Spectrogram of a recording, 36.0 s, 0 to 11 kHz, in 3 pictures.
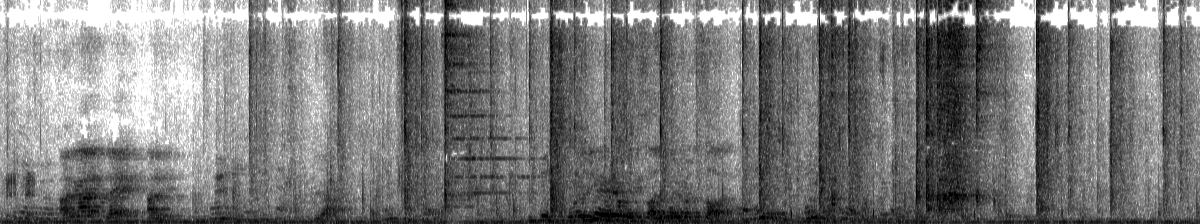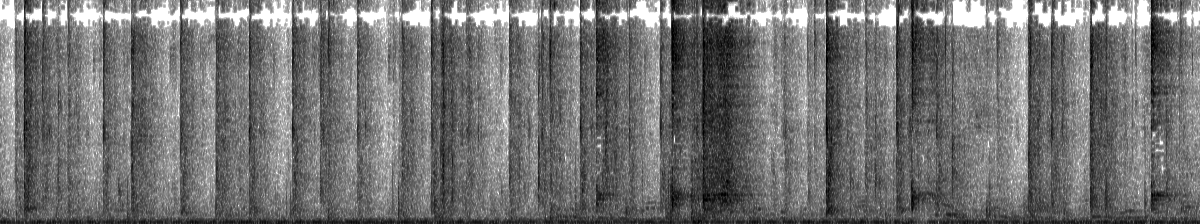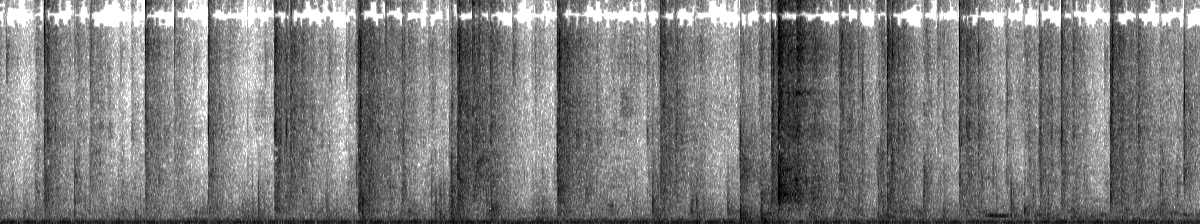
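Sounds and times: steady low hum: 0:00.0 - 0:36.0
metallic clinks of blades: 0:04.0 - 0:15.6, 0:16.3 - 0:29.0.

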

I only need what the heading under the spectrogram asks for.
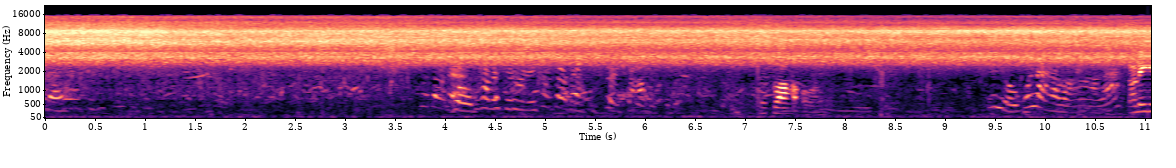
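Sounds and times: people's voices: 0:00.0 - 0:11.0
steady hiss: 0:00.0 - 0:11.0.

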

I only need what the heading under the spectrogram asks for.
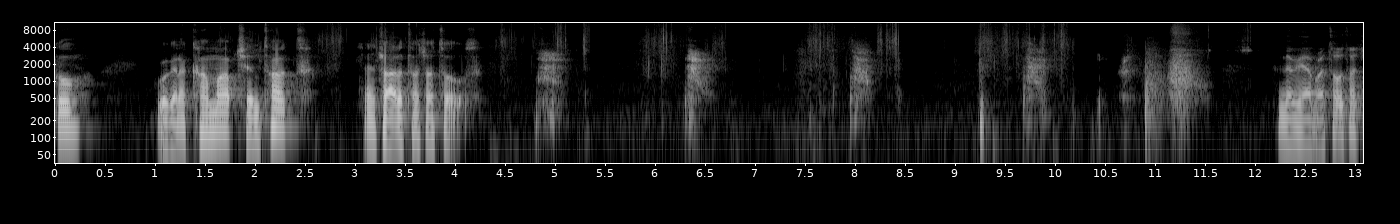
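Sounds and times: sharp breathy exhales: 0:10.6 - 0:11.9.

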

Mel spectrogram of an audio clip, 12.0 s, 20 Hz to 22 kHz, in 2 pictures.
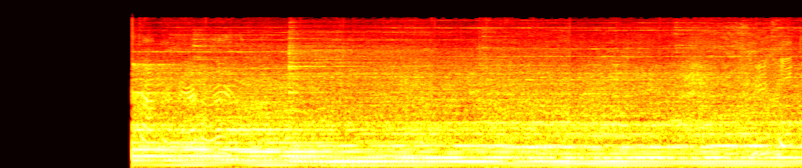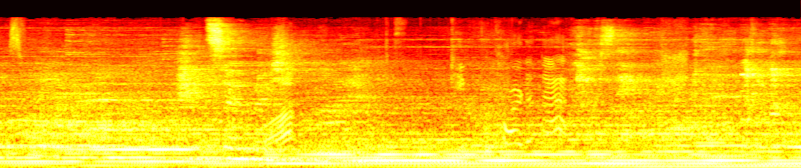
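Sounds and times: amplified concert music chords: 0:01.0 - 0:12.0.

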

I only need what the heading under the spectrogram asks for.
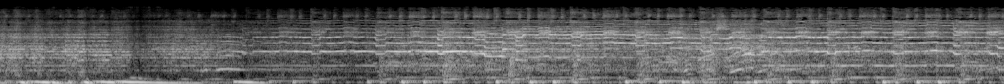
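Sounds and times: dance music from live band: 0:00.0 - 0:10.0.

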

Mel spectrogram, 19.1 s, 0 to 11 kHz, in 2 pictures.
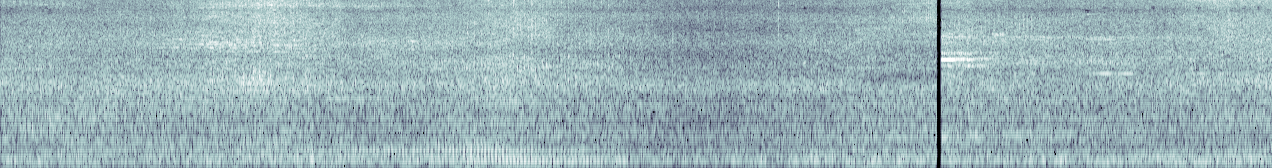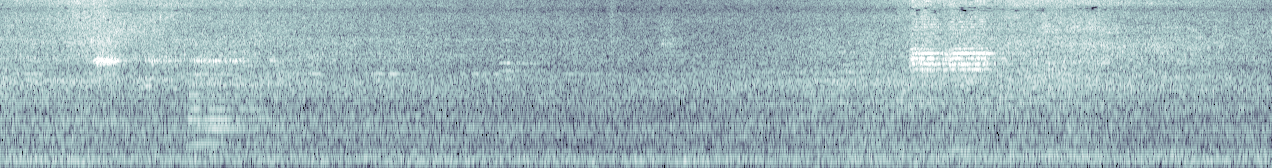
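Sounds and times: road traffic: 0:00.0 - 0:19.0.

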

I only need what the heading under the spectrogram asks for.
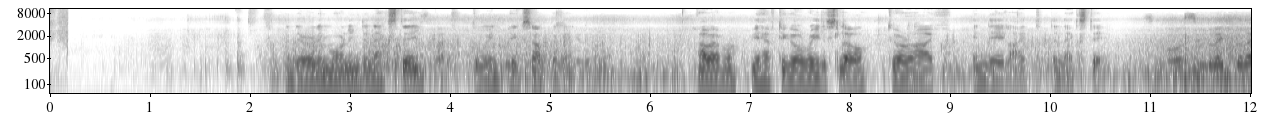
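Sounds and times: faint noise: 0:01.9 - 0:12.0
voice-over narration: 0:02.2 - 0:05.5, 0:06.4 - 0:12.0.

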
